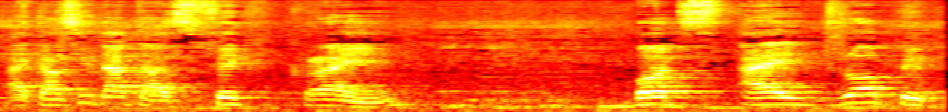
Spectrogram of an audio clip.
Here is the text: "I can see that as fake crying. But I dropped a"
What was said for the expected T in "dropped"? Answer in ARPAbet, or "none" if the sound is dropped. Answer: none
